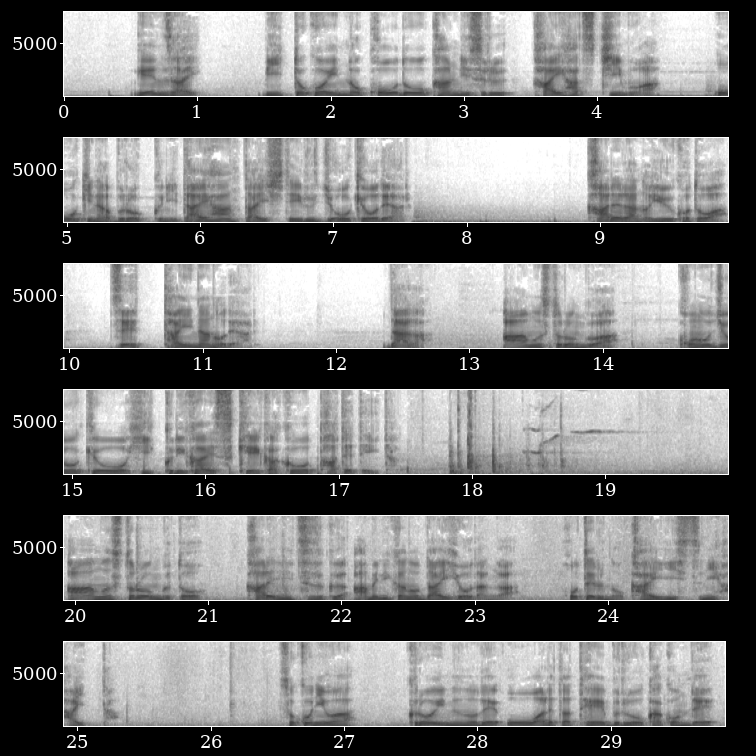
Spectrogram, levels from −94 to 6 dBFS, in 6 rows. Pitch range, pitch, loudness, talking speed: 85-110 Hz, 90 Hz, -24 LUFS, 280 characters per minute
